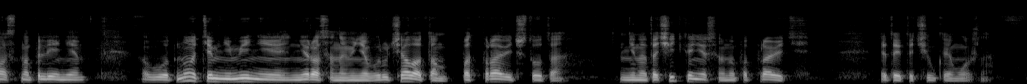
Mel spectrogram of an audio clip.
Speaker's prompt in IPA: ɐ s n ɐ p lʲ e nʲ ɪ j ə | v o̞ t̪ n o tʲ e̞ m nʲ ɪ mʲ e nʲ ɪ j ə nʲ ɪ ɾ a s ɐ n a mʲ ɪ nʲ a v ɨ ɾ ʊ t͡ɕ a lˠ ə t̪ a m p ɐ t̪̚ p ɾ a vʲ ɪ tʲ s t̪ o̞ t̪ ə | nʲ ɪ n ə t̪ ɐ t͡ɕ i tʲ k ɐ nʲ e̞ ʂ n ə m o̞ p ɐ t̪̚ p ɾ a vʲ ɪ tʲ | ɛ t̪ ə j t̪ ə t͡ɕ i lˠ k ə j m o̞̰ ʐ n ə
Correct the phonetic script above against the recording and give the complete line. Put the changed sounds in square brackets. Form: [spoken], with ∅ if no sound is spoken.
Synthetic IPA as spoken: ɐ s n ɐ p lʲ e nʲ ɪ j ə | v o̞ t̪ n o tʲ e̞ m nʲ ɪ mʲ e nʲ ɪ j ə nʲ ɪ ɾ a s ɐ n a mʲ ɪ nʲ a v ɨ ɾ ʊ t͡ɕ a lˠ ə t̪ a m p ɐ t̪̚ p ɾ a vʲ ɪ tʲ [ʂ] t̪ o̞ t̪ ə | nʲ ɪ n ə t̪ ɐ t͡ɕ i tʲ k ɐ nʲ e̞ ʂ n ə [n] o̞ p ɐ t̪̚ p ɾ a vʲ ɪ tʲ | ɛ t̪ ə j t̪ [ɐ] t͡ɕ i lˠ k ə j m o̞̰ ʐ n ə

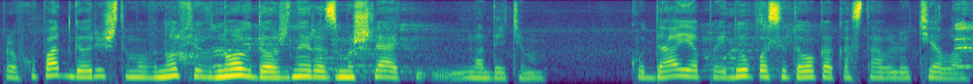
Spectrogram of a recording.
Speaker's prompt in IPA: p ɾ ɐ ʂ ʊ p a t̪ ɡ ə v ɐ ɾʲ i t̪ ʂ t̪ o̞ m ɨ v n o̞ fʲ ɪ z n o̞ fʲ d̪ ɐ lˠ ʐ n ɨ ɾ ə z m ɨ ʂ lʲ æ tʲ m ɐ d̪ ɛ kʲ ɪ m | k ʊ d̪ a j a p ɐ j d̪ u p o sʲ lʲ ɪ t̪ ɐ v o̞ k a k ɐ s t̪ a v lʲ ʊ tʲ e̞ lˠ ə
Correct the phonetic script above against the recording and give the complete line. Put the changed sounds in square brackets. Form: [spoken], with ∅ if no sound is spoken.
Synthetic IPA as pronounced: p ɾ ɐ [x] ʊ p a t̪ ɡ ə v ɐ ɾʲ i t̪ ʂ t̪ o̞ m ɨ v n o̞ fʲ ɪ [v] n o̞ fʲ d̪ ɐ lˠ ʐ n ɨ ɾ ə z m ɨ ʂ lʲ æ tʲ [n] ɐ d̪ ɛ [tʲ] ɪ m | k ʊ d̪ a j a p ɐ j d̪ u p o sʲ lʲ ɪ t̪ ɐ v o̞ k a k ɐ s t̪ a v lʲ ʊ tʲ e̞ lˠ ə

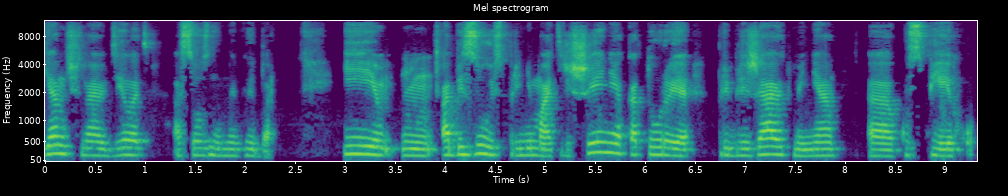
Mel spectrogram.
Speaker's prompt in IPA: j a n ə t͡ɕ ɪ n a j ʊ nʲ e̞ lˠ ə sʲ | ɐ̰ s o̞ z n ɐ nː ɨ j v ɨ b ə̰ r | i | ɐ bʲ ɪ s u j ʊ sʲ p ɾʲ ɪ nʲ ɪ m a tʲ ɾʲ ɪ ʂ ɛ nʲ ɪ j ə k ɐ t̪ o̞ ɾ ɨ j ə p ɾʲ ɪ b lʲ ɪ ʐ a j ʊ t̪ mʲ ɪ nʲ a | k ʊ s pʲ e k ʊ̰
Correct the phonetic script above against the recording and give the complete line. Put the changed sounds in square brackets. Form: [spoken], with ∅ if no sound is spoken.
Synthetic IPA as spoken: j a n ə t͡ɕ ɪ n a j ʊ [dʲ] e̞ lˠ ə [tʲ] | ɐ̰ s o̞ z n [ə] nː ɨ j v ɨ b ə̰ r | i | ɐ bʲ ɪ [z] u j ʊ sʲ p ɾʲ ɪ nʲ ɪ m a tʲ ɾʲ ɪ ʂ ɛ nʲ ɪ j ə k ɐ t̪ o̞ ɾ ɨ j ə p ɾʲ ɪ b lʲ ɪ ʐ a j ʊ t̪ mʲ ɪ nʲ a | k ʊ s pʲ e [x] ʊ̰

